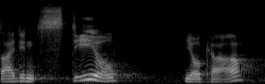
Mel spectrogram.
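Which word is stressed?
steal. The stress is on the word steal.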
